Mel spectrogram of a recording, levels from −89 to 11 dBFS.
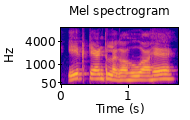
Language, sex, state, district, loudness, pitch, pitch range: Hindi, male, Uttar Pradesh, Shamli, -12 LUFS, 195 Hz, 160-205 Hz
